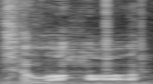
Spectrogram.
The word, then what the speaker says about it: Matilija: up and down it maaha if you're if you're curious that's how the that's how the locals pronounce it but yeah as I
